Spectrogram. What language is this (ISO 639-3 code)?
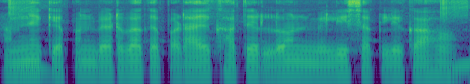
mag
